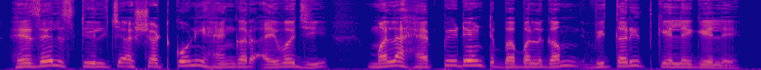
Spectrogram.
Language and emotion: Marathi, neutral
